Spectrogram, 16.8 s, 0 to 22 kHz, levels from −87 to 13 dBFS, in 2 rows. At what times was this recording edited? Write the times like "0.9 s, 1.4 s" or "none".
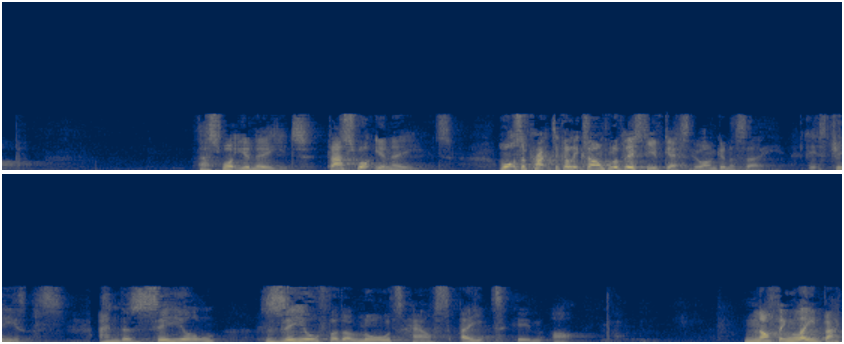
3.3 s, 6.9 s, 9.3 s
